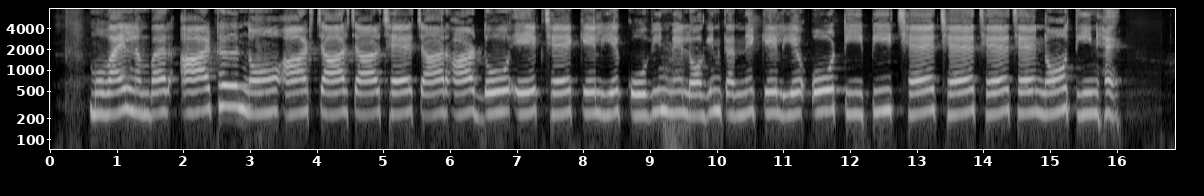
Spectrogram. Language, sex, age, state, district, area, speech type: Hindi, female, 30-45, Madhya Pradesh, Katni, urban, read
